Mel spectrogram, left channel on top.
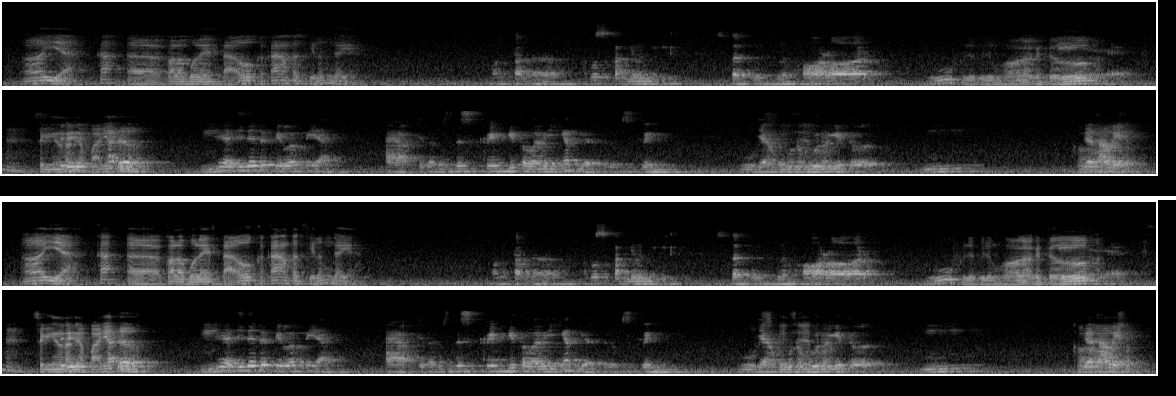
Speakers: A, on the right; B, in the centre.
A: Oh iya, Kak, eh, kalau boleh tahu, Kakak nonton film nggak ya?
B: Nonton dong. Aku suka
A: Uh,
B: film ini. Suka film-film horor.
A: uh, film-film horor tuh.
B: Iya.
A: Sering nonton
B: Jadi
A: apa aja
B: ada,
A: tuh? Hmm?
B: iya jadi ada film nih yang kayak film The Scream gitu loh. Ingat gak film Scream
A: Uh,
B: yang
A: screen
B: bunuh-bunuh
A: saya kurang.
B: gitu?
A: Hmm, kalau
B: Gak tahu ya.
A: so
